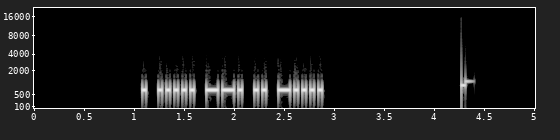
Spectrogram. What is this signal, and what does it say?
Morse code, heard as a keyed tone, about 29 wpm, 700 Hz. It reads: E5GI6
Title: Code Groups - 5 Letter:Numbers - 30wpm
